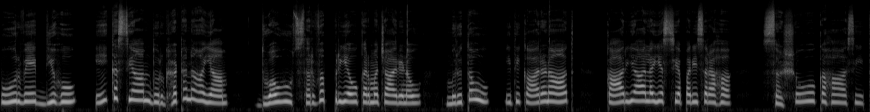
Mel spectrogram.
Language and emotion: Sanskrit, sad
